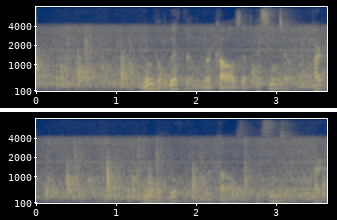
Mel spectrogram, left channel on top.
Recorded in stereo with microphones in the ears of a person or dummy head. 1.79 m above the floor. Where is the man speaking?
45° left (ahead or behind), 0.6 m.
